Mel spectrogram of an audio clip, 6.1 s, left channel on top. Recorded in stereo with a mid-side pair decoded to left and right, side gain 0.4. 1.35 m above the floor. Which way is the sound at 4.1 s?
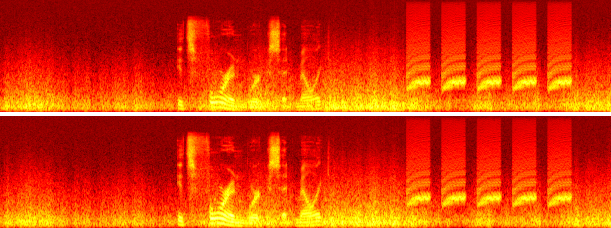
15° left.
